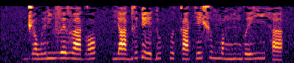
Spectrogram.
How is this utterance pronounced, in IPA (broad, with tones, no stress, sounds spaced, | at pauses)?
d͡ʒ ɔ˨ w ɨ˧ ɾ ĩ˧ v ɛ˧ v a˨ ɡ ɔ˦ | j aː˨ ɡ ɨ˦ ɗ eː˨ ɗ u˦ kʷ ɛ˨ k a˨ k eː˦ ʃ u˧ ŋ ɔ˨ ŋ ĩ˧ ɡʷ eː˨˦ ɣ i˦˨ h a˨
